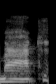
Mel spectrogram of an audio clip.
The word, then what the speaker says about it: Mac: So you can find me pretty much anywhere, Mac McIntosh. But McIntosh is spelled M-C-I-N-T-O-S-H, no A, even though my first nickname, Mac, M-A-C, has an A, confuses people.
